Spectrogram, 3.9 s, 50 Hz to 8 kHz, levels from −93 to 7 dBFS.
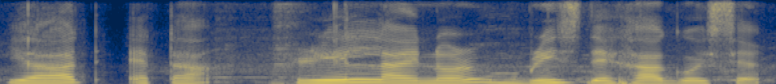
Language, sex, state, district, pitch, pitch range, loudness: Assamese, female, Assam, Kamrup Metropolitan, 225 Hz, 215-240 Hz, -16 LUFS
